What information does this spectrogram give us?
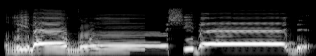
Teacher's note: Jadi dha tebalkan, kemudian langsung berubah di suara dengung menjadi tipis, ya, karena shin adalah huruf yang tipis. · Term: hukum ikhfa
